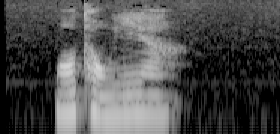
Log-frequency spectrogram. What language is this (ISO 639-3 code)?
yue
